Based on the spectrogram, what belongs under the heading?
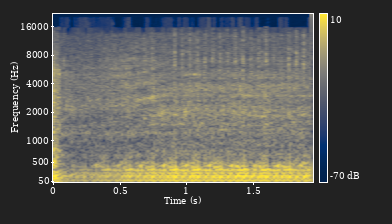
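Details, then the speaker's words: BMW wagon after replacing parts to cure a misfire: engine revs cleanly and evenly with a smooth, steady note, no stumble or miss as it climbs, much smoother than before. Smooth running. "So much smoother. So much smoother."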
